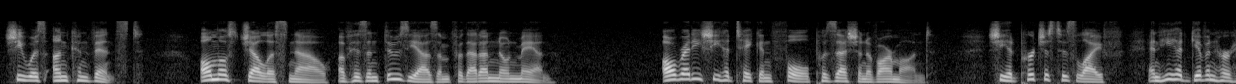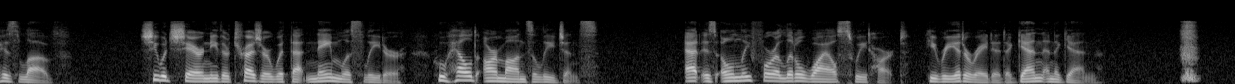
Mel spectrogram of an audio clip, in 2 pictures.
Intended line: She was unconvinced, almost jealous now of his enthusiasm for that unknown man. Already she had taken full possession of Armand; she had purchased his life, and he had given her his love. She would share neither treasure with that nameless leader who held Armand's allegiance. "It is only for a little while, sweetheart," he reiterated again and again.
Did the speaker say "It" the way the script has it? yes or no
no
